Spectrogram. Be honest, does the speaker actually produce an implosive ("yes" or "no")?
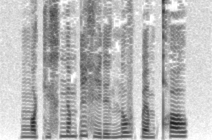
yes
